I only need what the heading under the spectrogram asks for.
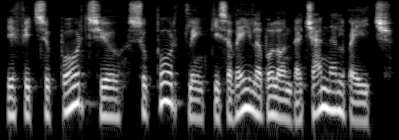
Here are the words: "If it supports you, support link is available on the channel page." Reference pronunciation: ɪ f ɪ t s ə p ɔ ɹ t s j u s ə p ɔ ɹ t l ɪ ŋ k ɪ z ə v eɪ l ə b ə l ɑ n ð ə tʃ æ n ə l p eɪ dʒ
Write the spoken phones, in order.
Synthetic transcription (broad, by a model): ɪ f ɪ t s ə p ɔ ɹ t s j u s ə p ɔ ɹ t l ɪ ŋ k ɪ s ə v eɪ l ə b ə l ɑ n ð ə tʃ æ n ə l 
